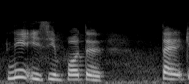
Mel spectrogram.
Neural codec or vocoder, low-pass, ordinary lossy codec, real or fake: codec, 16 kHz, 2 kbps, X-Codec, HuBERT features, trained on LibriSpeech; none; none; fake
